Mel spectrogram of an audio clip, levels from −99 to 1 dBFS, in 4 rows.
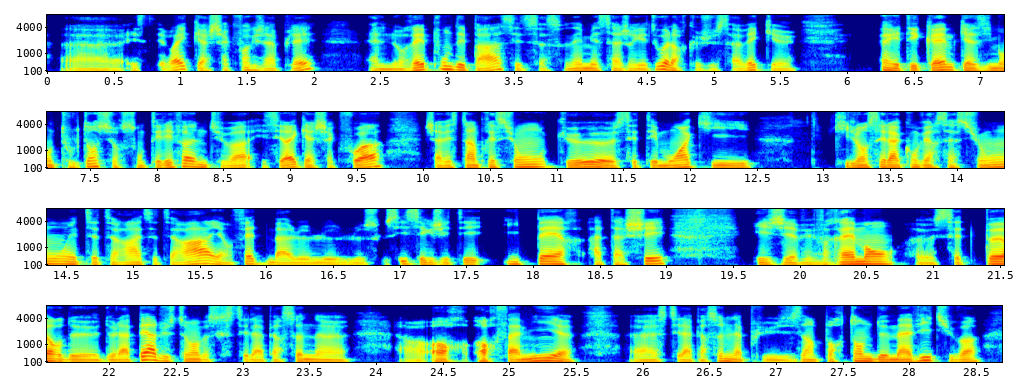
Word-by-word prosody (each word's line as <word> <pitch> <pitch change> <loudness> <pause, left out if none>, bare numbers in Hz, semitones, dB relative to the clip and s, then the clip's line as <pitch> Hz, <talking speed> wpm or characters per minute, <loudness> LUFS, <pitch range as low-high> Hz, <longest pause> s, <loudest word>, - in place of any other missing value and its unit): Heu 95 0 -7
et - - -8
c'est - - -13
vrai - - +2
qu'à - - -4
chaque 105 +1 -7
fois 130 - -4
que - - -4
j'appelais, 95 -4 -3 0.4
elle 90 -2 -4
ne 85 - -3
répondait 140 - +2
pas. 150 +5 0
C'est 105 - -8
ça 90 0 -11
sonnait, 100 +3 -4
messagerie 100 -2 -2
et - - -4
tout 165 - 0
alors 115 -9 +1
que 85 - -13
je 90 +1 -12
savais 110 +8 -3
qu'elle 95 -7 -7 0.6
était 110 -2 +2
quand 120 - +3
même 135 +1 +5
quasiment 110 -2 +1
tout 110 - -9
le - - -7
temps 150 - +2
sur 120 -8 -6
son 100 - -6
téléphone, 120 - +2
tu 100 - -10
vois? 105 +2 +1
Et - - -12
c'est - - -1
vrai 130 - +6
qu'à 115 -3 -1
chaque 95 -2 -7
fois, 125 +8 +5 0.3
j'avais 100 +1 -2
cette 105 - -12
impression 125 +4 +1
que, 115 -4 -3 0.3
heu, - - -1
c'était 100 0 -5
moi 120 +5 +3
qui 105 -5 -2 0.6
qui 105 - -6
lançait 110 +3 +2
la 115 -1 +6
conversation 115 +3 -1
et 115 - +1
cetera 110 0 -3
et - - -8
cetera 120 +8 +1
et 115 - -1
en 95 - -7
fait, 130 +8 -1
bah, 95 -4 -1
le 95 0 -4
le 95 0 -4
le 95 -1 -7
souci 95 +8 -6
c'est 120 -4 -2
que - - -2
j'étais 100 +2 -4
hyper 125 0 +2
attaché 110 +9 0 0.7
et 100 -1 -1
j'avais 95 0 -2
vraiment, 125 +7 +5
heu, 90 - -4
cette 95 +1 -6
peur 130 -4 +7
de 95 -3 -1
de 95 - -4
la 100 +1 +1
perdre 185 -4 +6
justement 110 0 0
parce 95 -1 -7
que - - -10
c'était 100 - -8
la 95 -2 -2
personne, 105 +4 -2
heu, 95 -2 -1 0.4
hors - - 0
hors - - +2
famille, 125 +7 +4 0.6
heu, 95 0 -3
c'était 95 +1 -6
la 90 - -1
personne 120 +7 -2
la 100 - +1
plus 90 +1 -7
importante 110 +5 0
de 105 - +4
ma 100 0 +4
vie, 160 +2 +3
tu 100 - -8
vois? 105 +5 0
105 Hz, 215 wpm, -24 LUFS, 95-125 Hz, 0.7 s, peur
